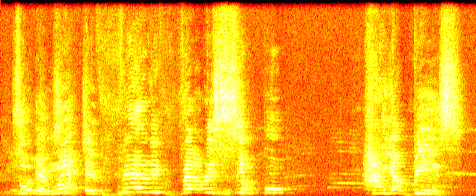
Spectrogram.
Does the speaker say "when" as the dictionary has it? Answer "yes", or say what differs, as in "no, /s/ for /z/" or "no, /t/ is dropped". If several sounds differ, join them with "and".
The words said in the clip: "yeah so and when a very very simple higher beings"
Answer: no, /n/ is dropped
